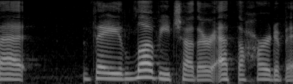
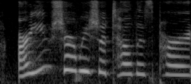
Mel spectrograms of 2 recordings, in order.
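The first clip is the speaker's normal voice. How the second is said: acted worried, fretful crow narrator voice, higher; 11 semitones higher than usual. Acting out a crow narrator who doubts the story is fit for children: imitating a worried crow narrator. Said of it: "another of them is like".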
